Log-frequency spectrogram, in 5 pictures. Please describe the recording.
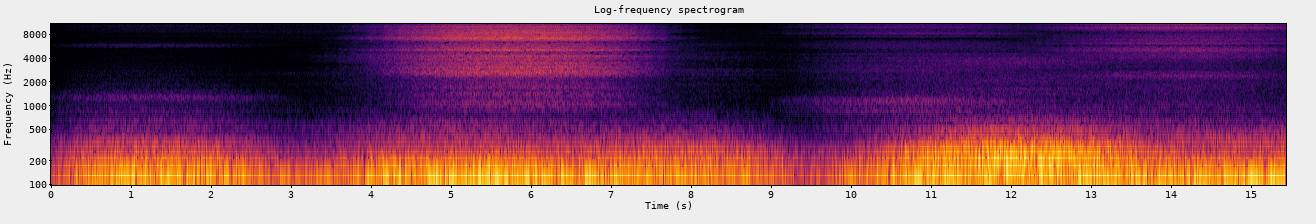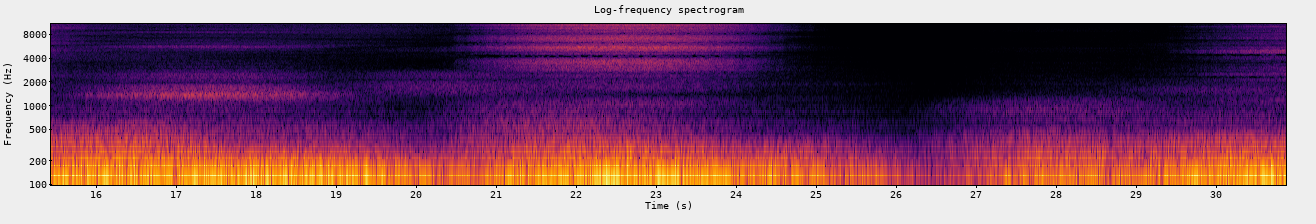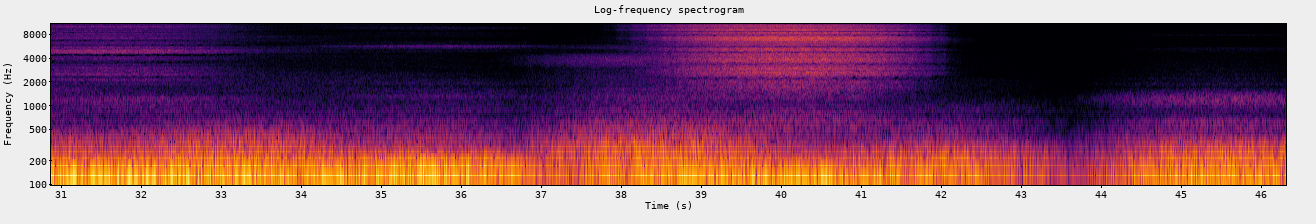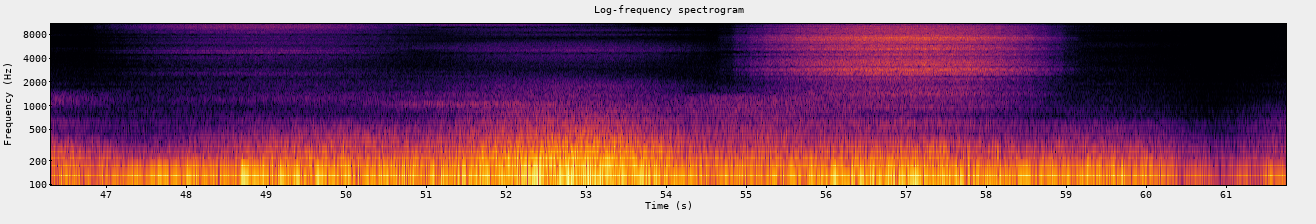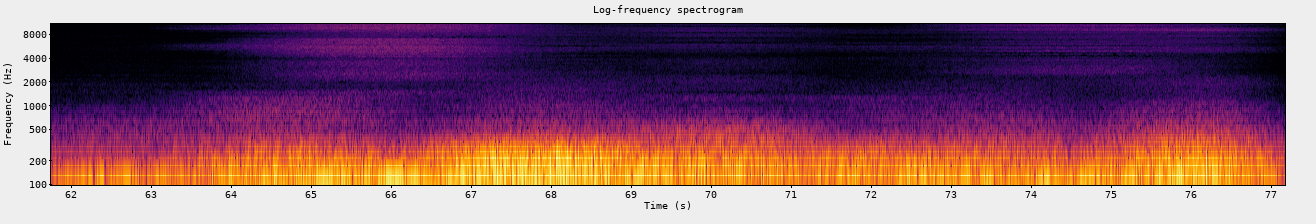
Creepy Background Noise 1 (Loopable)
This is an eerie sound made from recording my breathing with a whistle in my nose and then slowing it down and altering it quite a bit.
ambiance, ambience, ambient, atmos, atmosphere, atmospheric, background, background-sound, creepy, eerie, haunted, horror, loop, loopable, low-pitch, noise, ominous, scary, soundscape, spooky, white-noise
